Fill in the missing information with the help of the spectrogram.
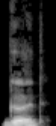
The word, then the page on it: good: us-english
